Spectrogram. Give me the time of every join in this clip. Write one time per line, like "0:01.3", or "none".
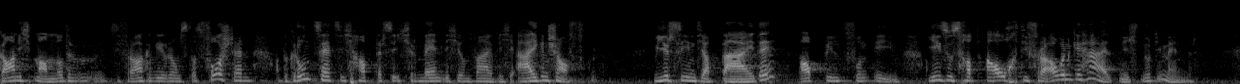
0:08.0
0:09.2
